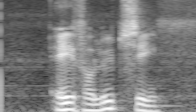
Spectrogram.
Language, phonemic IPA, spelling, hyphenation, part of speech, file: Dutch, /ˌeː.voːˈly.(t)si/, evolutie, evo‧lu‧tie, noun, Nl-evolutie.ogg
- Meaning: evolution (general: a gradual process of development)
